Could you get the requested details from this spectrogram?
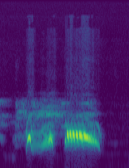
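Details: Decoy spotted dove, 'cu gáy', gives a brief two-part coo: a short hoot that swells into a vibrating note, then a long steady purring coo that fades slightly.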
